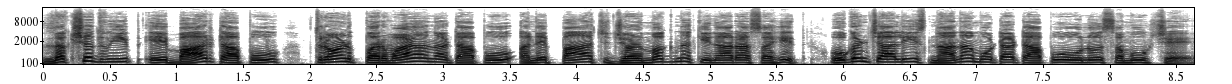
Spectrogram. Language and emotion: Gujarati, neutral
